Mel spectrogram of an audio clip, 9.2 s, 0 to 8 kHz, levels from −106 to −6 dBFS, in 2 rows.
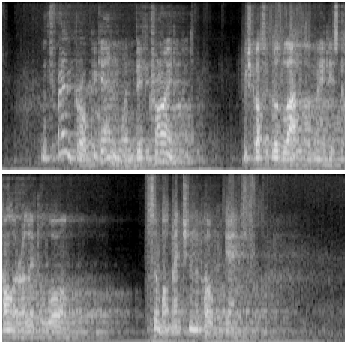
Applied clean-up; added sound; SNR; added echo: neural separator model SepFormer DNS4.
